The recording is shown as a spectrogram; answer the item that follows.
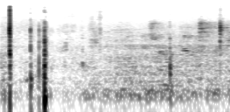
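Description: Three sharp clicks in quick succession within the first half second, then quiet room tone.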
